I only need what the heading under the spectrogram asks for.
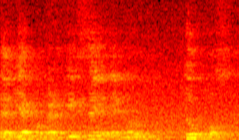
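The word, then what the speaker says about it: τύπος: pureza la palabra ejemplo es una palabra griega que se pronuncia tupos que significa modelo imagen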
